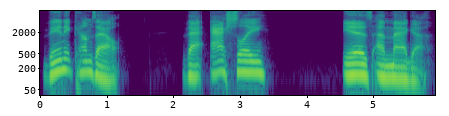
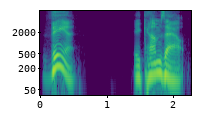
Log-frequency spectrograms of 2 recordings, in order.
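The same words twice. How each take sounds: First: Slow, with pauses before "maga"; dramatic slow reveal. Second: Said in the usual way. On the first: Shown as a demonstration. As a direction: draw out "Then it comes out that Ashley is a maga" like a big reveal.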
